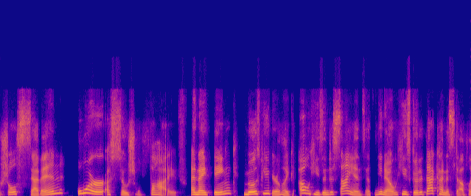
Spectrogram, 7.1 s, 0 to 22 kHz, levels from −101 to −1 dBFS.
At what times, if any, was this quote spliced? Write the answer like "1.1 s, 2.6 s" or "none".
1.0 s, 3.6 s, 4.1 s, 5.5 s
